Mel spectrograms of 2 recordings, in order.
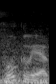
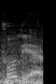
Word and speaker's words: Puglia: I used to call it Puglia, but it's like Puglia, right?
